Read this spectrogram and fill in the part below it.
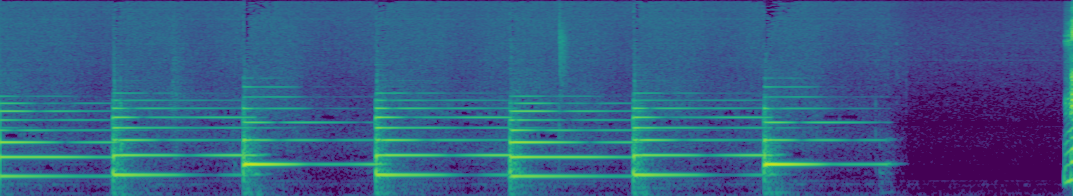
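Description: Six single piano notes struck one after another at an even, unhurried pace, each ringing out and fading before the next, then silence.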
